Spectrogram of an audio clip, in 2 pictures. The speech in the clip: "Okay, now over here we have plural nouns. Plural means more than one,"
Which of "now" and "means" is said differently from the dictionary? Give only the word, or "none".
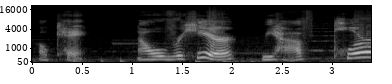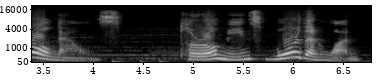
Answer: none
